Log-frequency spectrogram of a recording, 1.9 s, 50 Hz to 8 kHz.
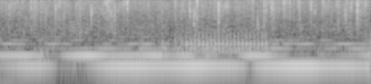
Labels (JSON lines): {"label": "biophony, midshipman", "recorder": "SoundTrap 500"}
{"label": "biophony, croak", "recorder": "SoundTrap 500"}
